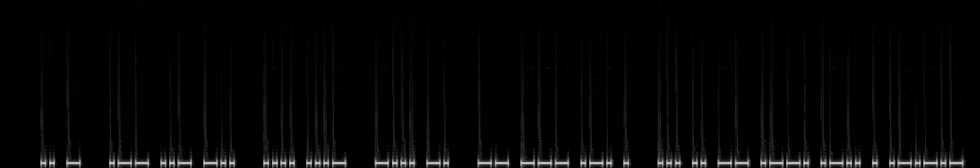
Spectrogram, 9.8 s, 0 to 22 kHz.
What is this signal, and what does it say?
Morse code, heard as a keyed tone, about 28 wpm, 700 Hz. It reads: IT WUD HV BN MORE SIMPLE.
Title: Sentences from Top 400 Words and Abbreviations 28wpm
